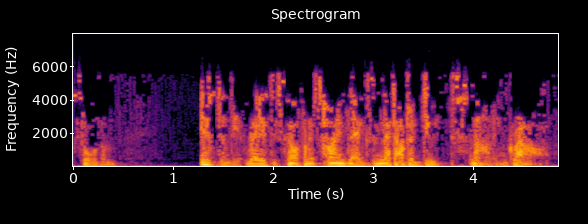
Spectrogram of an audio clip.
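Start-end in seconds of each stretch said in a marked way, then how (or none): none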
